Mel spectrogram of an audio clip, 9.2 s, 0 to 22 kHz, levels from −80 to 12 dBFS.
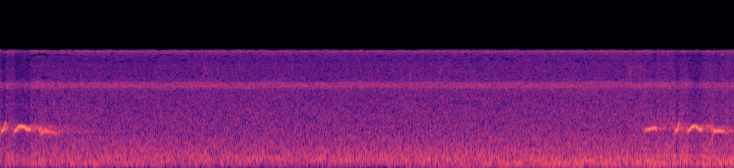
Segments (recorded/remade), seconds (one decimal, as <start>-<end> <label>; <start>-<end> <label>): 0.0-9.2 recorded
